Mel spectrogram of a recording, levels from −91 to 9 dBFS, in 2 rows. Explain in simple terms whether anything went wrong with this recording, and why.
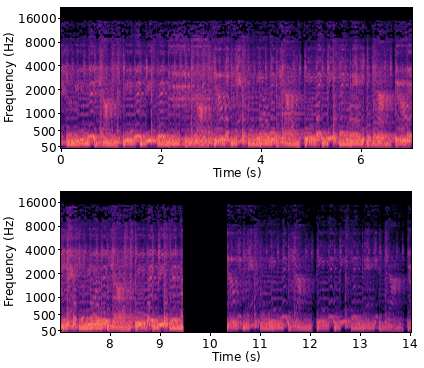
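Short concealed packet loss, at about 6.05 to 6.11 s. Roughly 40 ms of audio never reached the player in time. To hide the hole, the receiver guessed: it stretched out the last bit of sound it had, then blended back into the real audio once it arrived. The result is a tiny smear or wobble lasting a fraction of a blink, and the original sound in that slice is replaced by the guess.

Audio dropout to silence, from 9.46 to 10.34 s. For close to nine-tenths of a second the sound cuts out completely. Even the background room sound disappears, leaving dead silence before the audio snaps back in mid-flow. That points to the input likely being lost for a moment, through a loose connection, a failed link or an accidental mute, while the recording kept running and stored nothing. Whatever happened in that gap is gone.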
